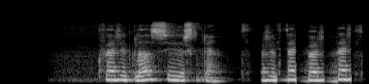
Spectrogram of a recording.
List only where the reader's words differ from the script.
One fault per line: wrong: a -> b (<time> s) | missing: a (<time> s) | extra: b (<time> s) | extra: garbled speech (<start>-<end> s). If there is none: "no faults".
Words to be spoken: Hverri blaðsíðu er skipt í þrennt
missing: skipt (1.9 s)
extra: garbled speech (2.6-3.7 s)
